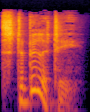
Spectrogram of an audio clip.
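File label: "stability", British English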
